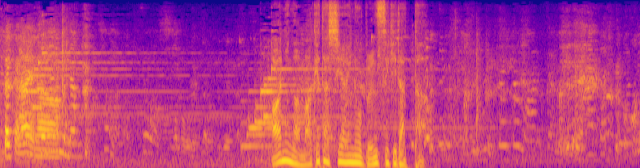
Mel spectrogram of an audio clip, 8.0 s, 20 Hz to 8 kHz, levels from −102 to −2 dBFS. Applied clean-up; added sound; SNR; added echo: none; none; none; none.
